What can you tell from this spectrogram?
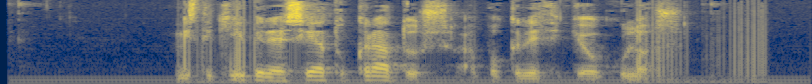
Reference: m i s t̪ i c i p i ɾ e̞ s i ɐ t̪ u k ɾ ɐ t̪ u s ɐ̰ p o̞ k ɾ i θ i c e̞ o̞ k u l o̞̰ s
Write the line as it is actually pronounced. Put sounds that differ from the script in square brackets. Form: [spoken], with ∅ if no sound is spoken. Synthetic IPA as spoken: m i s t̪ i c [iː] p i ɾ e̞ s i ɐ t̪ u k ɾ ɐ t̪ u s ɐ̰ p o̞ k ɾ i θ i c e̞ o̞ k u l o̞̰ s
